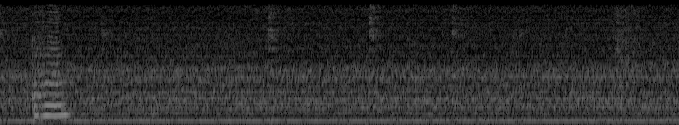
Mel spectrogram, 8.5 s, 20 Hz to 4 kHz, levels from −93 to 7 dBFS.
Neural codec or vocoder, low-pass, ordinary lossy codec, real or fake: codec, 16 kHz, 16 kbps, FreqCodec, larger model; 3.6 kHz; none; fake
